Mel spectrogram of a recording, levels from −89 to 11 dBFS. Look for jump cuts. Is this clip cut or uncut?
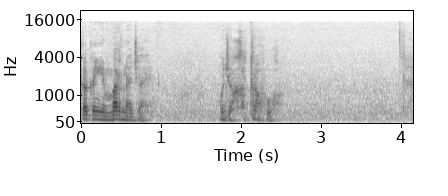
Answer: uncut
